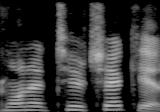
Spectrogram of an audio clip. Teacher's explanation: the source highlights that reduction of to a schwa sound.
